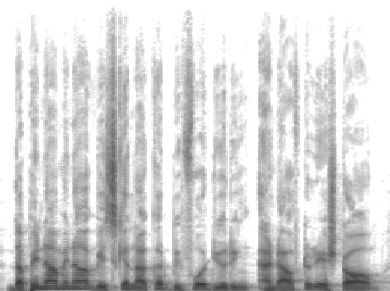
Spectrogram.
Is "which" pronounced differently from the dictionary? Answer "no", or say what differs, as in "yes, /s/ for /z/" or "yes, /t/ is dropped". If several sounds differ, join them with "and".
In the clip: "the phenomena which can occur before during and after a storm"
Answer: yes, /s/ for /tʃ/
